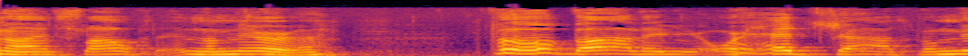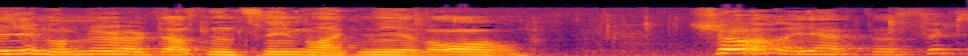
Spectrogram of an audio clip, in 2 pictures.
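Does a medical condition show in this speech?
Yes: cerebral palsy.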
